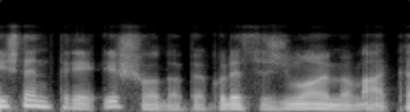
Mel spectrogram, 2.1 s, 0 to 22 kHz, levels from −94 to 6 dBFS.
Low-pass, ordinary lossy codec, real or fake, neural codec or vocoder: 7.2 kHz; Opus, 32 kbps; fake; codec, 16 kHz, 1 kbps, FunCodec, trained on LibriTTS, 50 frames a second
